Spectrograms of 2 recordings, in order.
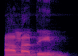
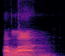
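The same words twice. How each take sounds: First: "Aladdin" with clear, full vowels and a crisp d; foreign Aladdin. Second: "a Latin" with a big open A, a glottal T and a syllabic N; "a Latin" as Americans say carpet. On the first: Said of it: "Say that's foreign". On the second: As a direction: say "a Latin" with the T swallowed in the throat. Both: Shown as a demonstration.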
